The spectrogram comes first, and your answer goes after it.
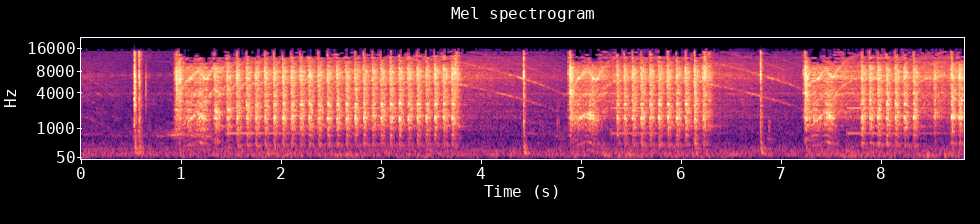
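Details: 2011 Dodge Ram, about 75K miles: repeated few-second starter cranking bursts, steady whirr, engine never catches; crank no start, dealer found defective TIPM (Totally Integrated Power Module), replaced under warranty.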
